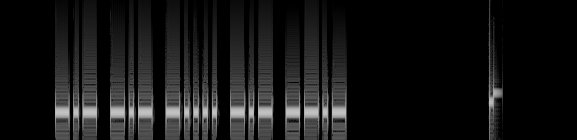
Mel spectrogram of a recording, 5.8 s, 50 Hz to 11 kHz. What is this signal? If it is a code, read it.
Morse code, heard as a keyed tone, about 25 wpm, 700 Hz. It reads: KK6KQ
